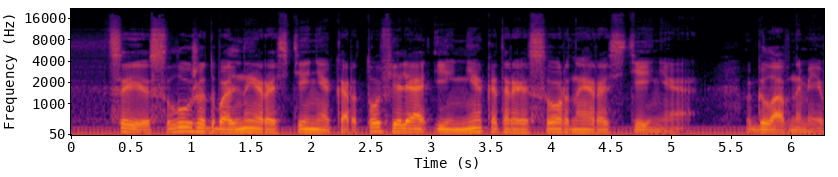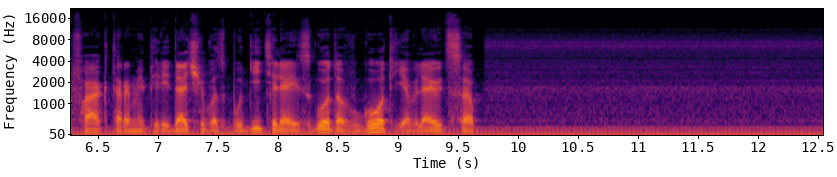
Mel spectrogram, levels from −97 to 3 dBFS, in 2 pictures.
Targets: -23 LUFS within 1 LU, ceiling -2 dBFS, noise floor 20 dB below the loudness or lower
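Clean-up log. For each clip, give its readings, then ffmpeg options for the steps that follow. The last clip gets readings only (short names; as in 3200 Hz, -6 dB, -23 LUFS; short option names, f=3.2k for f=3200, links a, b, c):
hum 50 Hz; harmonics up to 250 Hz; hum level -40 dBFS; loudness -29.0 LUFS; peak -14.5 dBFS; loudness target -23.0 LUFS
-> -af "bandreject=f=50:t=h:w=4,bandreject=f=100:t=h:w=4,bandreject=f=150:t=h:w=4,bandreject=f=200:t=h:w=4,bandreject=f=250:t=h:w=4"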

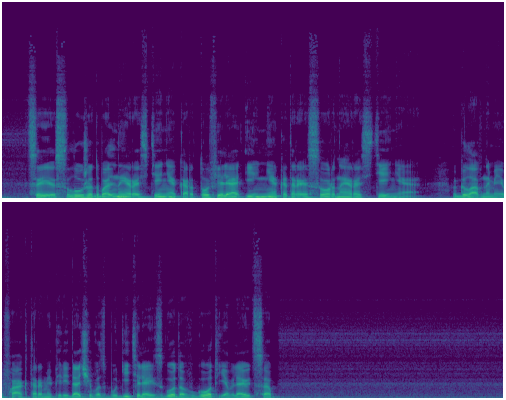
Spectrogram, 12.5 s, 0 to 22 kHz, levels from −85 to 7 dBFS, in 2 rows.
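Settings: hum none; loudness -29.0 LUFS; peak -14.0 dBFS; loudness target -23.0 LUFS
-> -af "volume=6dB"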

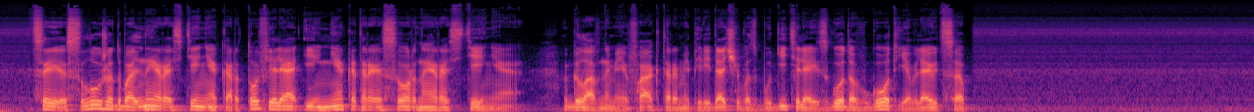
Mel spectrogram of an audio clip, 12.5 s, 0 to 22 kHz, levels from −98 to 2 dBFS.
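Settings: loudness -23.0 LUFS; peak -8.0 dBFS; noise floor -50 dBFS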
